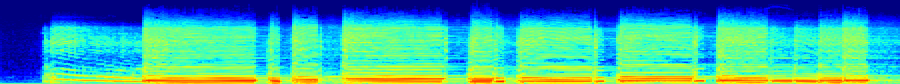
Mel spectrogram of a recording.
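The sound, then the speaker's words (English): Overdriven electric guitar opens with a gritty slide down in pitch, then strikes loud, distorted chords in a rhythmic pattern broken by short gaps. “One that you haven't heard yet is the overdrive guitar.”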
